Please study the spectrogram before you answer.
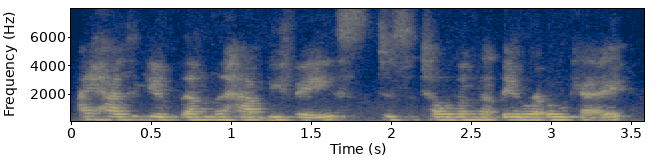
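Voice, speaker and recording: A woman teacher speaks at a public meeting with halting, impassioned words and frequent restarts. Her voice sits at an ordinary pitch. It carries through a roomy, reverberant hall from some distance off the mic, with a faint hiss underneath. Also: flat delivery, mellow. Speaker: elementary school teacher giving public comment. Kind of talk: public comment at a board meeting.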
